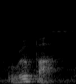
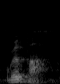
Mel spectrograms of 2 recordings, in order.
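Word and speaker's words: rūpa: It's clearly taught to be the aggregate of form, what's called in Pali rupa, R long U-P-A, rupa, which means to break apart.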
